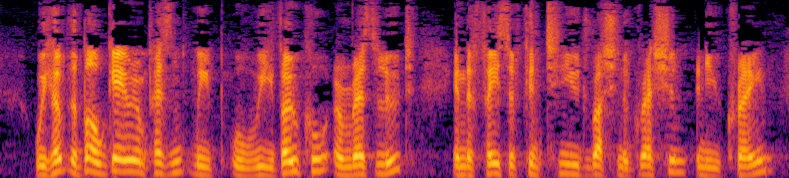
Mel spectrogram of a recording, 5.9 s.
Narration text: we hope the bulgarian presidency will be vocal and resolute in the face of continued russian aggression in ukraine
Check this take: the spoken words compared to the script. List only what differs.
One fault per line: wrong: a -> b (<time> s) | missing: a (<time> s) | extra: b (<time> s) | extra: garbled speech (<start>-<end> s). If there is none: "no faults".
no faults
